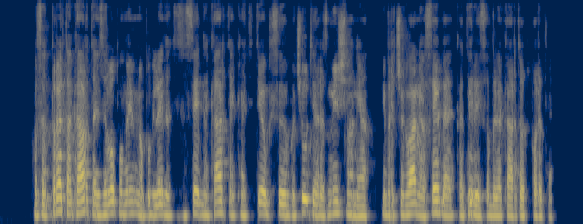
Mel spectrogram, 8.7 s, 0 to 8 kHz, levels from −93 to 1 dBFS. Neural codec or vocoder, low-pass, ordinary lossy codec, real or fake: codec, 16 kHz, 4 kbps, FreqCodec, larger model; none; none; fake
